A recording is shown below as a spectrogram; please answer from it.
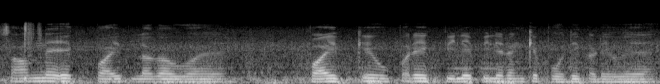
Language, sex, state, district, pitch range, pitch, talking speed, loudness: Hindi, male, Uttar Pradesh, Shamli, 120-140 Hz, 130 Hz, 165 wpm, -17 LUFS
